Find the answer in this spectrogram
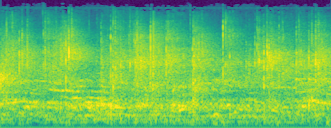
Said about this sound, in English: Turn around and give like two or three people a high five real quick. High five, slap hands.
